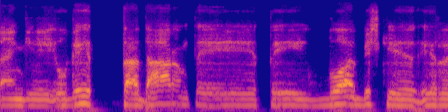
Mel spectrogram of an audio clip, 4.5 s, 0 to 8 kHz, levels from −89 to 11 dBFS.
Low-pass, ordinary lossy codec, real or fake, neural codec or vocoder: 7.2 kHz; Opus, 32 kbps; fake; codec, 16 kHz, 8 kbps, FreqCodec, larger model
